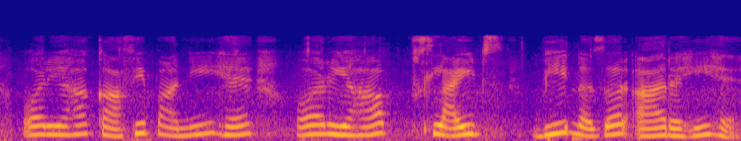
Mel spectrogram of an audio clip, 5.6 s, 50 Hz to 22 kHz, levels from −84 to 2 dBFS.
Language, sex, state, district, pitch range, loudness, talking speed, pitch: Hindi, female, Maharashtra, Pune, 225-260 Hz, -16 LUFS, 140 wpm, 240 Hz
